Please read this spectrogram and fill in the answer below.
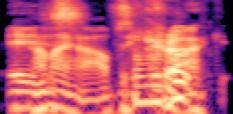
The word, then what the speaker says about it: craic: See, but of course, it's spelled C-R-A-I-C and not C-R-A-C-K. Not like, can I have some crack? – Yeah, what's the crack?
